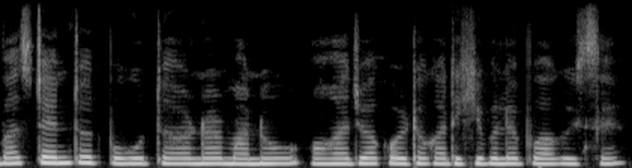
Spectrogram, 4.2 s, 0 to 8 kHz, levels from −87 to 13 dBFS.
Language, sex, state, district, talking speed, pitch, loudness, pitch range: Assamese, female, Assam, Kamrup Metropolitan, 155 wpm, 245 Hz, -15 LUFS, 240-250 Hz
